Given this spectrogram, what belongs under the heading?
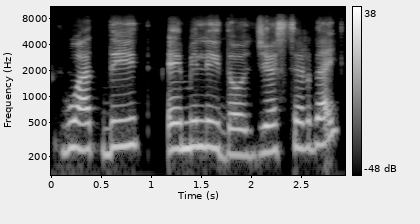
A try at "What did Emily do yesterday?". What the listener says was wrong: Solo que se pronuncia do, como si hubiera una U. What did Emily do yesterday?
